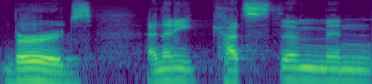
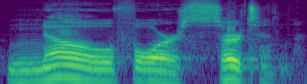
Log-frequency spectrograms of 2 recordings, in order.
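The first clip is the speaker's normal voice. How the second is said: very slow, "Know" and "certain" each given weight; solemn, deliberate stress on "Know"; emphatic assurance; much slower than usual. Acted. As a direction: pronounce "Know for certain" word by word, drawn out. God's answer quoted for emphasis.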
